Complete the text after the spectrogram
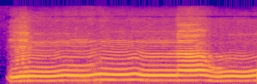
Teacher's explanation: nun sabdu wajibul gunnah, dengungkan dua harokat. Hu, dua harokat.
